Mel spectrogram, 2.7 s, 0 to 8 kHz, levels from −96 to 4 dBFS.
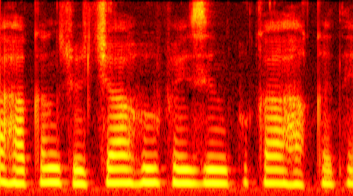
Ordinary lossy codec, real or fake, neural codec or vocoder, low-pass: none; real; none; none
